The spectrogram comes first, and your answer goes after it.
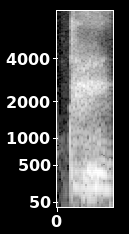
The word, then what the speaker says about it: Tane: It rhymes with pain. Tane, Which I have in my own every once in a while.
